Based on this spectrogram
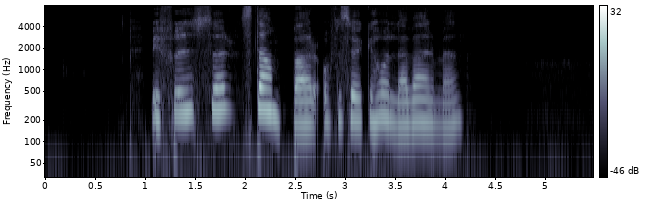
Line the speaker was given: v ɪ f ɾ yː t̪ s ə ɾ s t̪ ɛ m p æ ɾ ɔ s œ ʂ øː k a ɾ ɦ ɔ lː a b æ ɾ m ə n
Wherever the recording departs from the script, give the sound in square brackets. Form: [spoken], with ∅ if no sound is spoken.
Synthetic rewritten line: v ɪ f ɾ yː [∅] s ə ɾ s t̪ [a] m p [a] ɾ ɔ [f] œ ʂ øː k [ə] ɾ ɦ ɔ lː a [v] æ ɾ m ə n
